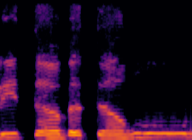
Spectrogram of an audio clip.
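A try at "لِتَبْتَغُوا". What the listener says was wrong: Qalqalah saja terlekat litabtaghu. Lagi sebagi dia mengalir tanpa putus.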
